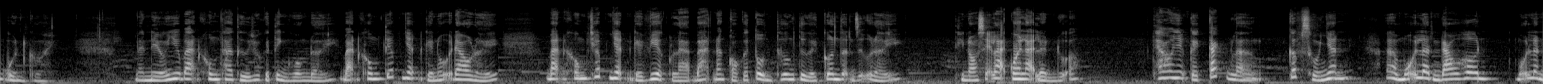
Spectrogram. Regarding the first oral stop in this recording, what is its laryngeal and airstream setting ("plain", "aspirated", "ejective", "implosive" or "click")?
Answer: implosive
